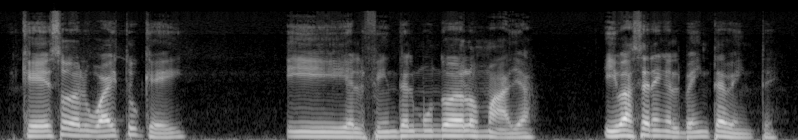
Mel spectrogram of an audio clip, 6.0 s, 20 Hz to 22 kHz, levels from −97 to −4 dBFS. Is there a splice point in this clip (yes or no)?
no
